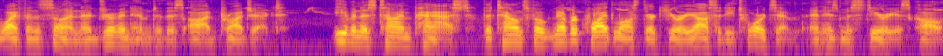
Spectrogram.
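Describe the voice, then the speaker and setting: The recording of this man is dry and close, without any echo, as he speaks at a moderate pace. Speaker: narrator. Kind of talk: horror story reading.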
